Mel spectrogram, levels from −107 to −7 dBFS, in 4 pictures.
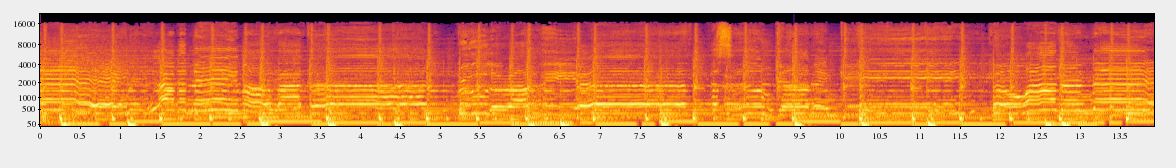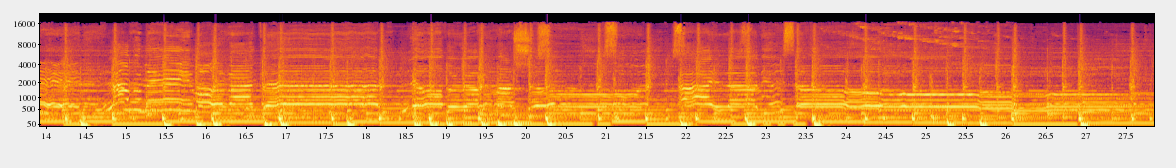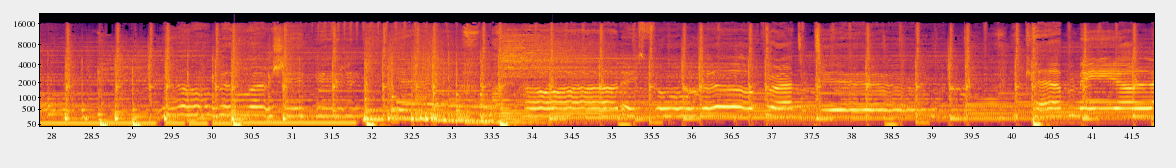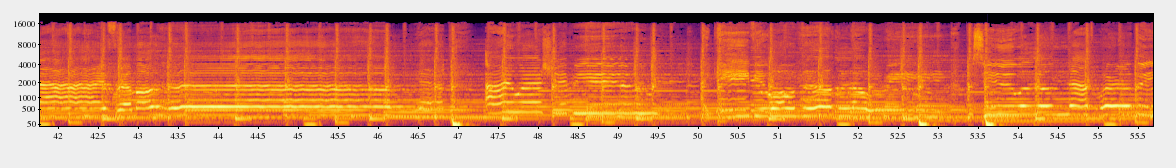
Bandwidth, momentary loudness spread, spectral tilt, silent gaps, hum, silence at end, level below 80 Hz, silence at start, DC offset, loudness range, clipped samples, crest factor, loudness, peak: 17 kHz; 6 LU; -4 dB/octave; none; none; 0 s; -22 dBFS; 0 s; under 0.1%; 4 LU; under 0.1%; 14 dB; -13 LUFS; 0 dBFS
